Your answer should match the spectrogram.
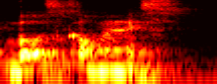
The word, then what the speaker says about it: vos comes: The stress goes on the last syllable. So if you were going to say, like, tú comes, comes. Instead, you say, vos comes.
